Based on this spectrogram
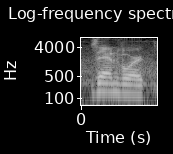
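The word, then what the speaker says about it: Zandvoort: xand for it's got It's got two o's though there should be an ooh right it should be an ooh sound I mean if you were to pronounce it in native tongue they probably roll that o a little bit more but xanor is the you know well adopted well understood name I see it and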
